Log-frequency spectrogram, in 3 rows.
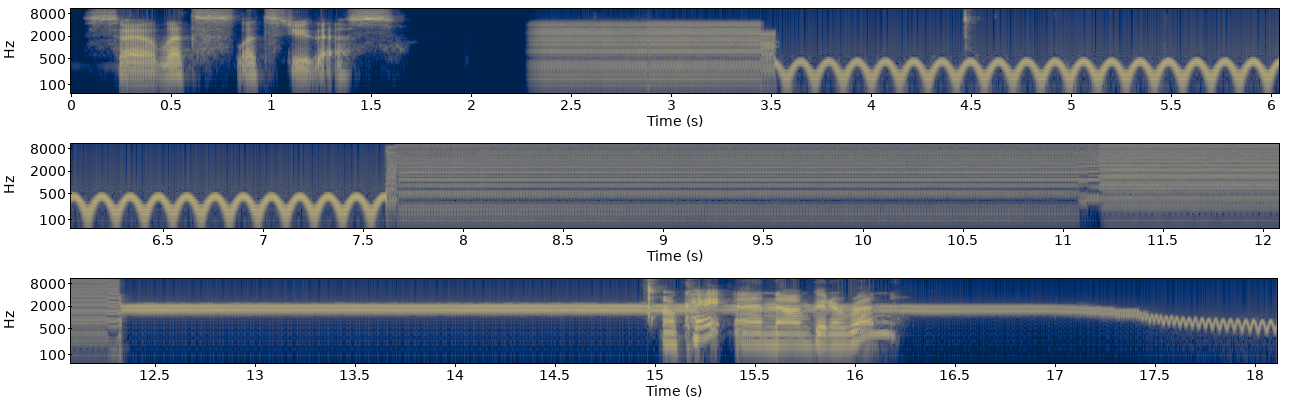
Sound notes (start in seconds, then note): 2.4 electronic sound effects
